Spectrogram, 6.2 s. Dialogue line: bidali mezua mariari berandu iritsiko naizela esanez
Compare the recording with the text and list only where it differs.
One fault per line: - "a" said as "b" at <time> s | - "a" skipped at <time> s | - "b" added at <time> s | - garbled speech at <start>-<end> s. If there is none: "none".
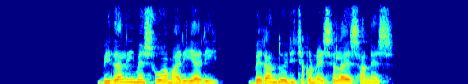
none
